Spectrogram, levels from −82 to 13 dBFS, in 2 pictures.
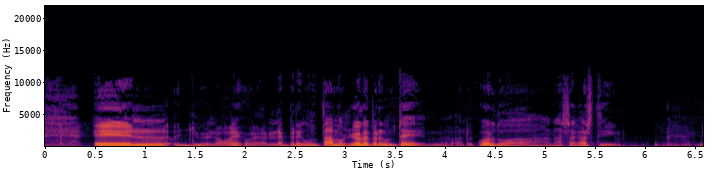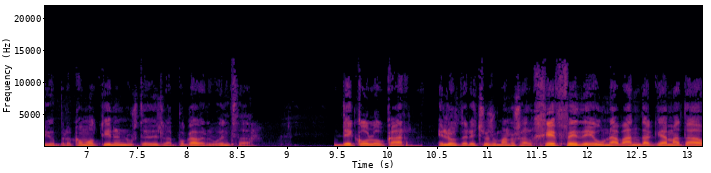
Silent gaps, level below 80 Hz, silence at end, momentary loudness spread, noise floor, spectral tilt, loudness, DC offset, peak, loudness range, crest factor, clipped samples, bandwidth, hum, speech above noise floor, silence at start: none; -46 dBFS; 0 s; 15 LU; -61 dBFS; -6.5 dB/octave; -25 LUFS; under 0.1%; -4 dBFS; 7 LU; 20 dB; under 0.1%; 12.5 kHz; none; 37 dB; 0 s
